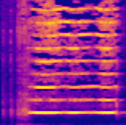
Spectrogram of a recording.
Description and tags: the sounds on this pack are different versions of the braking of my old bike. rubber over steel.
